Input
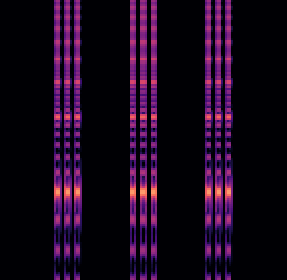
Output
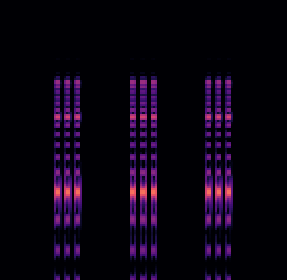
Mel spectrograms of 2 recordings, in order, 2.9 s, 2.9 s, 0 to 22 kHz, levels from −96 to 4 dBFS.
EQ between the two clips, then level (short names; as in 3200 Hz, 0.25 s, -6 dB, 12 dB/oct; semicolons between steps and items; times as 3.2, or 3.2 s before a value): rippled Chebyshev low-pass 6400 Hz, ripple 3 dB; -8.0 dB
